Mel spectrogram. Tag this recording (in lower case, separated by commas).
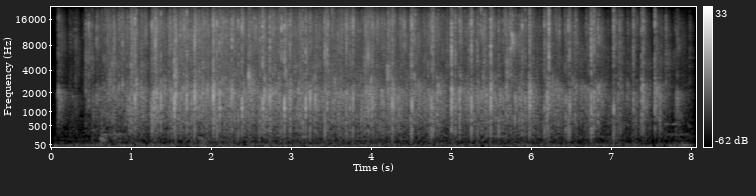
human group actions, applause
